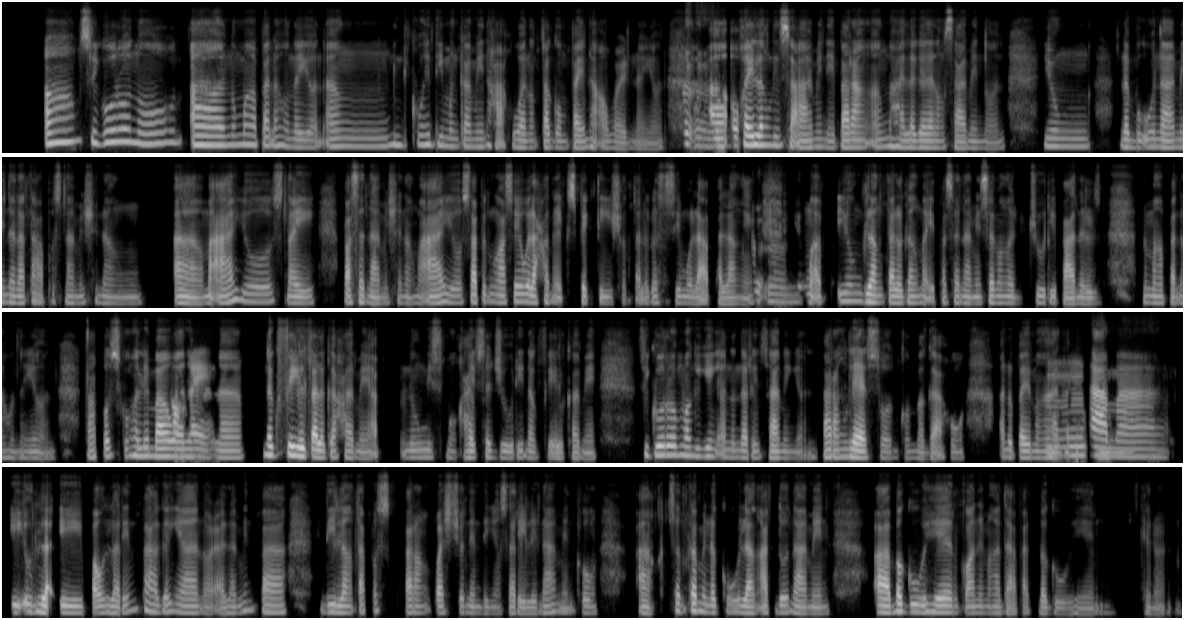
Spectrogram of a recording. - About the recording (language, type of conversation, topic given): Filipino, podcast, Anong kuwento mo tungkol sa isang hindi inaasahang tagumpay?
- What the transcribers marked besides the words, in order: drawn out: "ang"; in English: "expectation"; in English: "jury panel"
